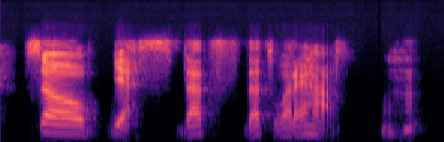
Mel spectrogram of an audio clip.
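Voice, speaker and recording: The background is quiet. A woman speaks in a bright, sharp tone. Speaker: workshop participant. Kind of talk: online workshop discussion. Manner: loud; animated.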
